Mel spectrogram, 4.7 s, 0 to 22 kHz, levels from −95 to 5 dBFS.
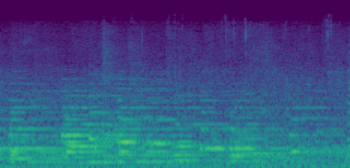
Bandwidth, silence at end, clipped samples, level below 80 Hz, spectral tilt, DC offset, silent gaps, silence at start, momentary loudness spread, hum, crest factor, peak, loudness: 13.5 kHz; 0 s; under 0.1%; -42 dBFS; -7.5 dB/octave; under 0.1%; none; 0 s; 8 LU; none; 14 dB; -12 dBFS; -28 LUFS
